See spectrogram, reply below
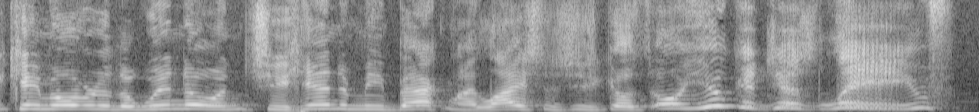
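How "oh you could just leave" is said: high, drawn-out mock crying voice; hammed-up tearful dismissal, stretched out; imitating tearful woman. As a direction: mimic a crying officer giving up. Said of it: "And she cried".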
